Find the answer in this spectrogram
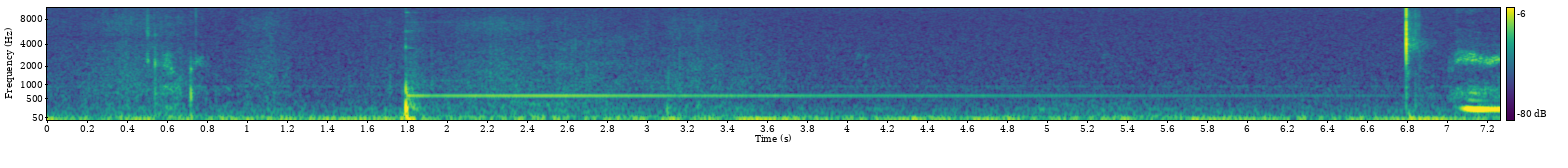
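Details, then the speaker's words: Simulated ASMR ear, nose and throat roleplay hearing-loss test: struck tuning fork rings with a steady pure tone for about five seconds, then a second strike; listener raises hand on hearing it. "so i'm just going to strike it like i said and just let me know by raising your hand okay"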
